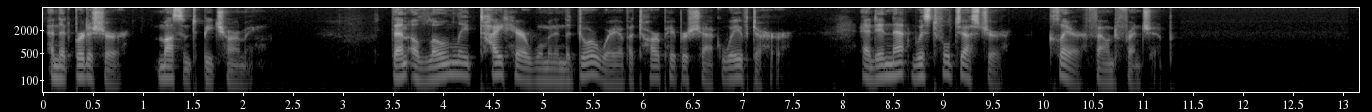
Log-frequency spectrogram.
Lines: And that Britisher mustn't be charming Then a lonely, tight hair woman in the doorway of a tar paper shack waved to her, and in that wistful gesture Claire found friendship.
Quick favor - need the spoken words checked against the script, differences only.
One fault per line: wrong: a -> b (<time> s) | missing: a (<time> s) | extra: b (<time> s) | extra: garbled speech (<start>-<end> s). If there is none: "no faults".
no faults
